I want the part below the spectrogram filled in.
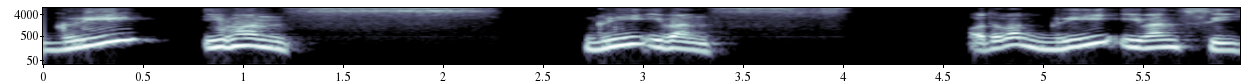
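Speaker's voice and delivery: "গ্রি ইভান্স" as two separate words; memory-aid pronunciation. Shown as a demonstration. Teacher giving students a way to remember, split in two. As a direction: stretch "গ্রি", then a distinct "ইভান্স". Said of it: "মনে রাখতে পারো".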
